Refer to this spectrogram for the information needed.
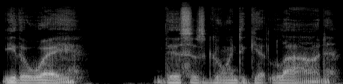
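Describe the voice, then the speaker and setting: An actor playing a grim, terse Allied sniper, narrating game cutscenes in a gravelly, deliberate, hard-boiled way. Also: male voice, extremely low pitch, a little mellow, no echo, clean studio sound, heavily acted. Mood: grim briefing. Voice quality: gravelly, husky.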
